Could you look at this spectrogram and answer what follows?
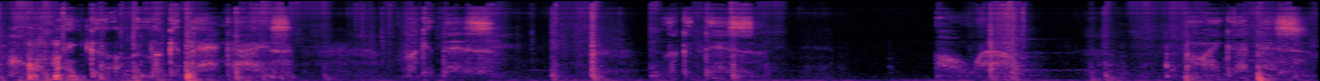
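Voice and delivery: soft, unvoiced gasping whisper; awed whisper. Real, not acted. Collector whispering to viewers at a stunning toy. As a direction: breathe it out in disbelief. Whispering over rare toys.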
